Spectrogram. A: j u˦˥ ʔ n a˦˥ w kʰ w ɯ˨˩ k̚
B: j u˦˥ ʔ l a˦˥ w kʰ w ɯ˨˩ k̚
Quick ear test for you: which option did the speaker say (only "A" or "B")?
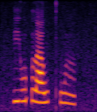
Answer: B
